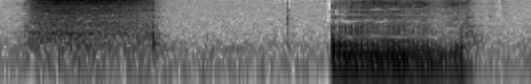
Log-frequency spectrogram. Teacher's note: Interdental sounds are produced with the tongue in between the upper and lower teeth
